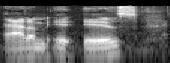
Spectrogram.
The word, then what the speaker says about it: Adamitis: Yeah, check me out on LinkedIn, James Adamitis. My last name is spelled like Adam. It is Adamitis.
